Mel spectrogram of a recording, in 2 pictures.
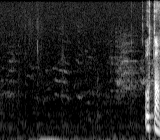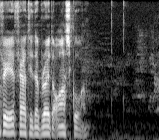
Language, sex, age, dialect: Faroese, male, 36-60, Norðurstreymoy/Eysturoy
